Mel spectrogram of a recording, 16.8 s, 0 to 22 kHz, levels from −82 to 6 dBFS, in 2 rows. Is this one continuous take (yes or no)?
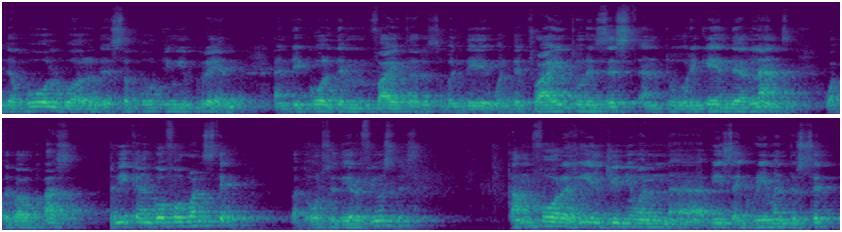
no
